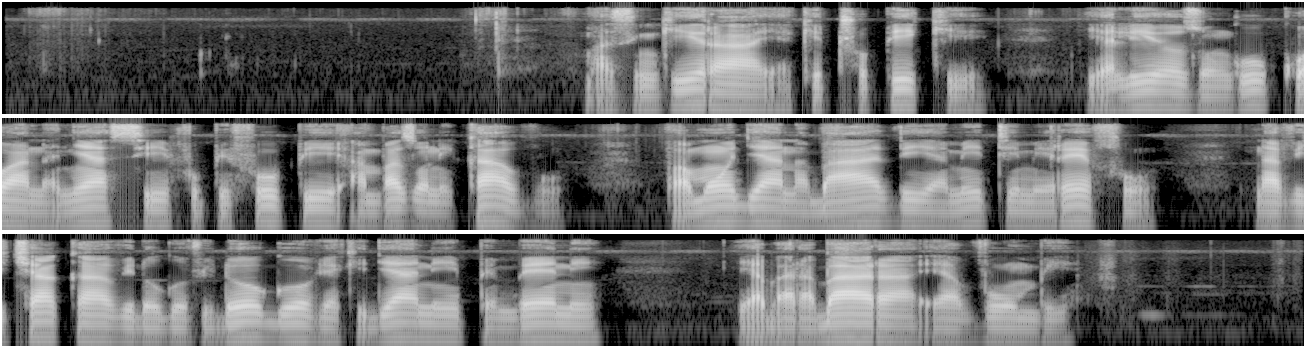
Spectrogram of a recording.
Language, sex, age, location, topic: Swahili, male, 25-35, Dar es Salaam, agriculture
